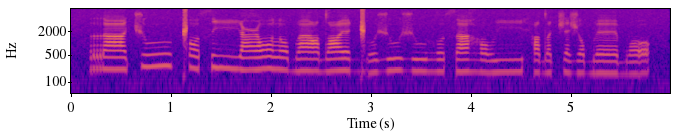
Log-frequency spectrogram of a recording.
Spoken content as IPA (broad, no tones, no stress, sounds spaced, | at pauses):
r aː t͡ʃ uː ǁ ɔ θ iː ʕ ɔ l ɔ b aː dˤ ɛː ɡ͡ǁ o ʒ u ʒ uː ɦ o θ a ɦ ɔ β iː h i dˤ ɛ t͡ʃ a ʒ ɔ b ɛː b ɔ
